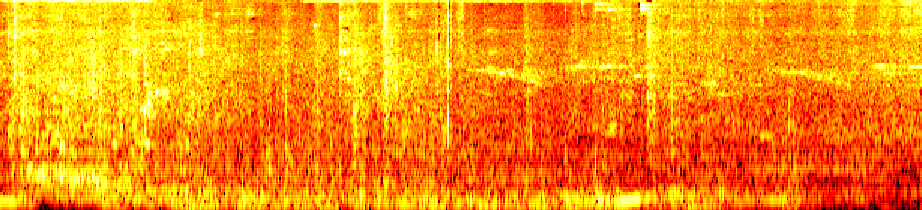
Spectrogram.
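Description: Wind rumble and road noise picked up while riding a scooter along a street, with a short rising whine about four seconds in.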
